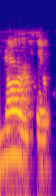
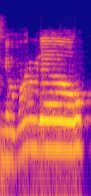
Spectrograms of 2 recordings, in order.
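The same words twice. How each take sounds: First: The name is said with an American accent. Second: The name is said with a Japanese-style accent. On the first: "I say it very Americanized" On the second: "other people say like"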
